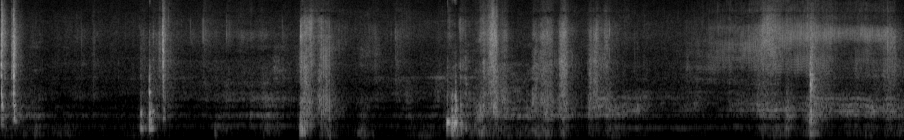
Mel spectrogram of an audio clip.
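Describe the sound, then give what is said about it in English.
Honey bees buzz steadily around an open hive as a gloved beekeeper handles a heavy honey box, a continuous hum of many insects, broken by occasional knocks and scraping handling noises. “A couple of bees finding their way under my cuffs, I think.”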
